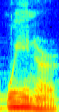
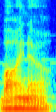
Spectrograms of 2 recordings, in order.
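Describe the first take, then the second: First: The name is said with English pronunciation. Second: The name is said with German pronunciation. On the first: "in English this name is pronounced as Wiener" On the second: "in German this is said as Weiner"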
